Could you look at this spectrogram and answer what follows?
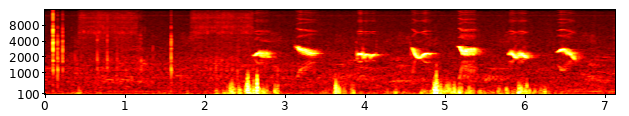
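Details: Pale-breasted thrush song near breeding time: clear whistled phrases every second or so, mixed with low knocking and rustling handling noise underneath.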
